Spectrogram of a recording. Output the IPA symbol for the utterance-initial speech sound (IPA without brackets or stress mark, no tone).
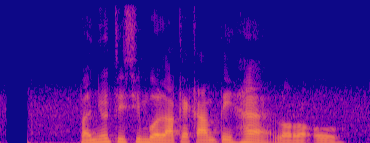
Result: b̥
